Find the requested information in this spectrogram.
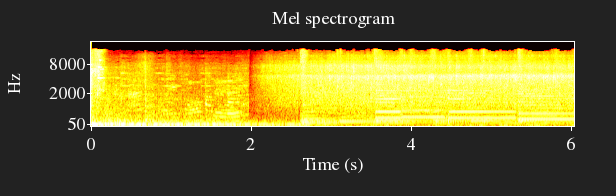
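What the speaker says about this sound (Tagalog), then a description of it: "nagsimula na ang walang humpay na ulan" Heavy rain from Super Typhoon Uwan (Fung-Wong) in the Philippines hisses densely for about two seconds, then breaks off into calm music with sustained tones.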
